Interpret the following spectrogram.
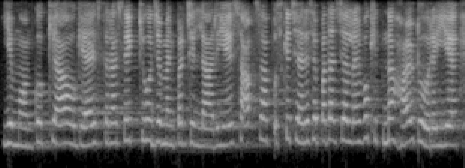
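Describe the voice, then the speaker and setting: A woman's voice: very high voice, steady tone, a little fast, a bit bright, soft background music. A woman dubbing a caring, protective young man who soothes and pleads. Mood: puzzled. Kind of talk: amateur fan dub.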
